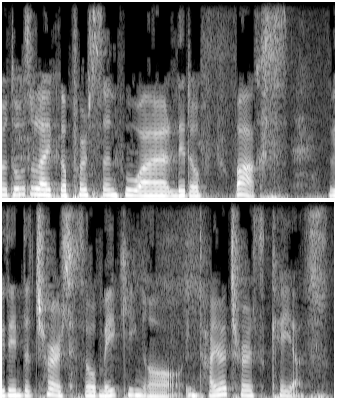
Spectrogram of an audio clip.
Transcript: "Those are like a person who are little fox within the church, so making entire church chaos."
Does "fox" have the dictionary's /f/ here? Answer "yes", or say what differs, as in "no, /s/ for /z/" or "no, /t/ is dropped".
yes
